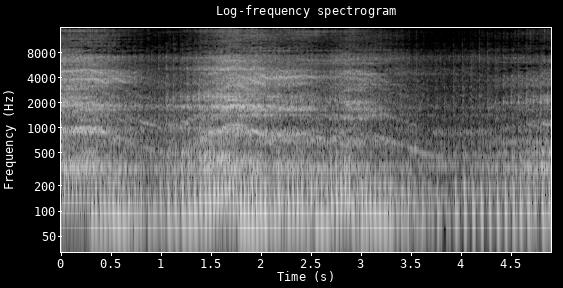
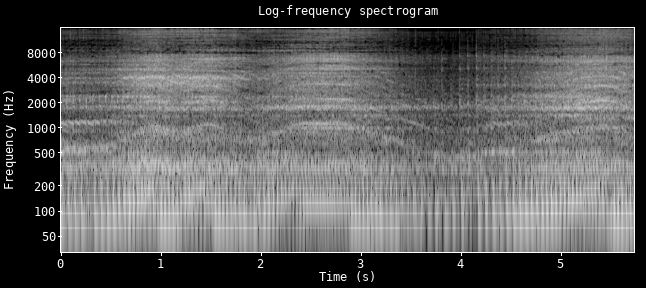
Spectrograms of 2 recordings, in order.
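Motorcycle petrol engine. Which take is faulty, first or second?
first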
